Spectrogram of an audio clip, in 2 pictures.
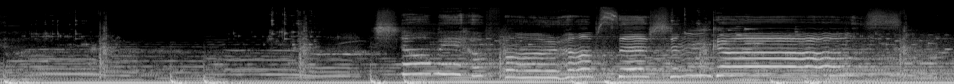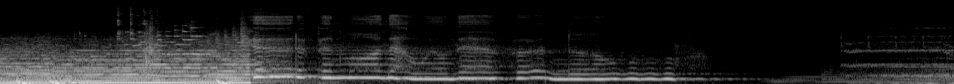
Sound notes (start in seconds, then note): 16.5 silence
